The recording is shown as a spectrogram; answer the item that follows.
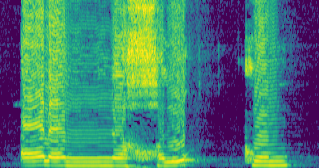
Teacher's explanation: membacanya dengan disisipkan sisa ketebalan yang ada di qaf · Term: idgham naqis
